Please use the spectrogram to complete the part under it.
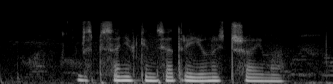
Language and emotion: Russian, neutral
